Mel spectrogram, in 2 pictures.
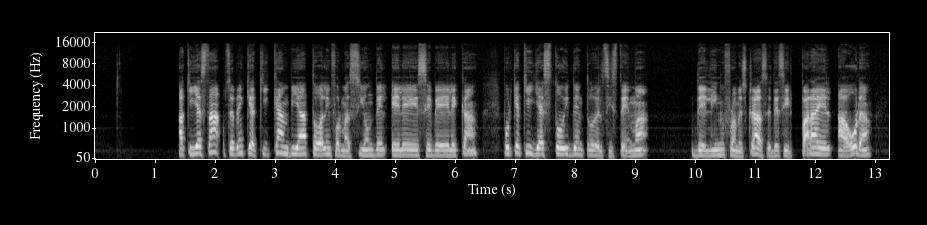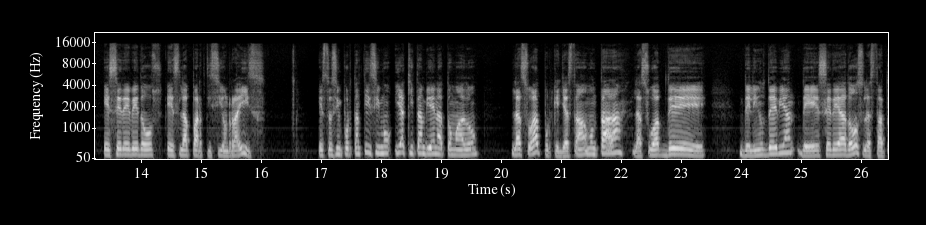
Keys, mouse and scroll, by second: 11.1-13.9 drag, 14.9 click, 15.5-17.6 drag, 18.6-21.1 drag.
